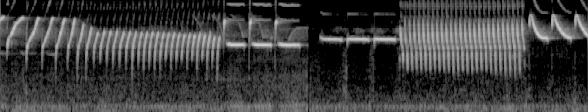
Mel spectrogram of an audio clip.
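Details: Canary delivering a strong, rare song for tutoring birds: fast falling sweeps merging into a rapid roll, clear held whistles in short blocks, a broad buzzy trill, then looping whistled phrases.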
